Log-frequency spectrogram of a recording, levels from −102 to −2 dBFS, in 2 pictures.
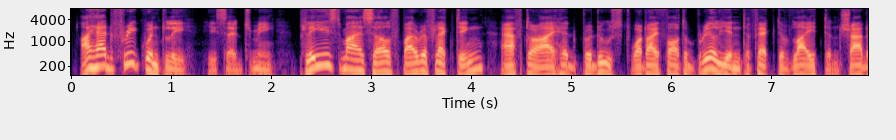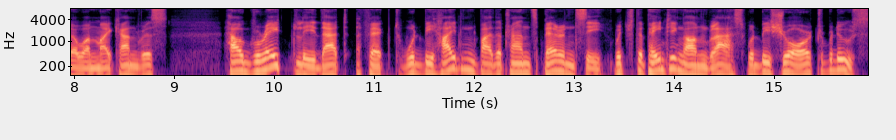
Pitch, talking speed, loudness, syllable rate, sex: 115 Hz, 180 wpm, -20 LUFS, 4.9 syllables/s, male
